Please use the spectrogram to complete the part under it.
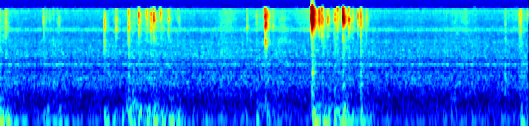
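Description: Typing on a computer keyboard while entering a SQL REVOKE command: a steady run of light, fast key clicks, close and moderately loud, with a few sharper strikes near the middle and no talking.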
